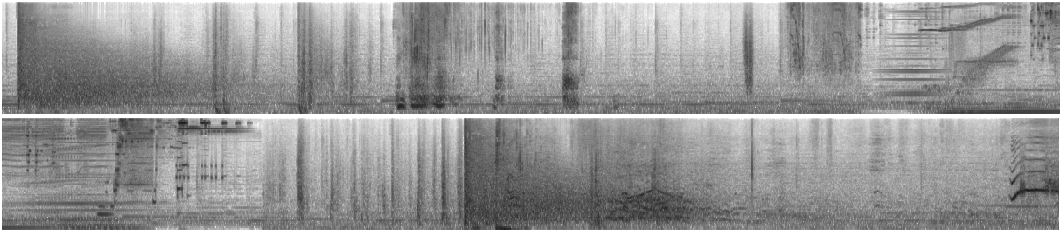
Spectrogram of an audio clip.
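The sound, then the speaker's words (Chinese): Gunfire rings out in Squid Game as eliminated players are shot during a deadly children's game. Sharp, scattered shots crack out among voices and other chaotic noise. “随着淘汰者被击杀，恐慌在人群中炸开，玩家们本能的逃往入口，可迎接他们的只有无情的子弹和封闭的铁门。”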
